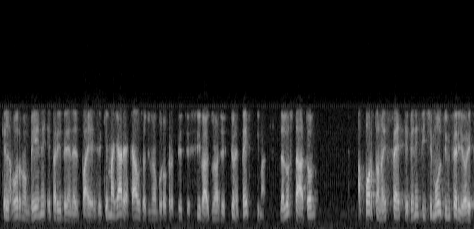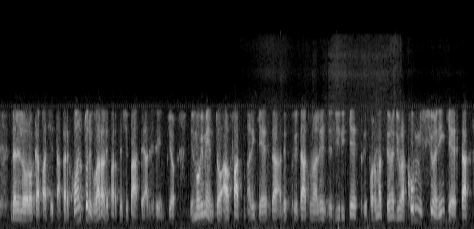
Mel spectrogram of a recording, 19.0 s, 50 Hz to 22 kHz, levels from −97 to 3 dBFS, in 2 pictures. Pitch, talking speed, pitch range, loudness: 390 Hz, 180 wpm, 335-435 Hz, -31 LUFS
